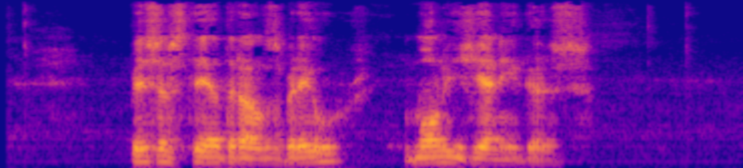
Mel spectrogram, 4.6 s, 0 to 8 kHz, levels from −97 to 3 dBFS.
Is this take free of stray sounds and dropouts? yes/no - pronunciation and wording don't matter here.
yes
